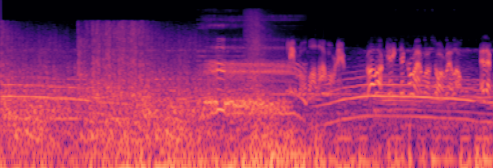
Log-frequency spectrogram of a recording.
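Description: Cartoon monster vocal effects: long growls that rise and fall slowly, over a dense rattling crackle, with quick wavering cries in the last second and a half.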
